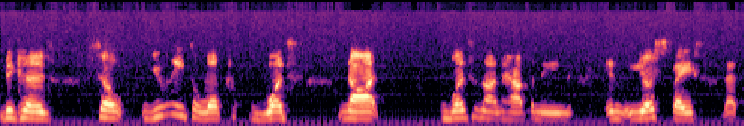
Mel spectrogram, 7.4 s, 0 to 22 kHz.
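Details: Adult woman with ataxic-spastic cerebral palsy, officially diagnosed at 31, with a slight speech impediment; ataxic dysarthria.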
